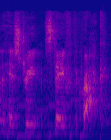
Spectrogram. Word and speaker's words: craic: history, stay for the crack. Not that crack, a different crack. So this crack is spelled C-R-A-I-C, which basically is the Irish for fun.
